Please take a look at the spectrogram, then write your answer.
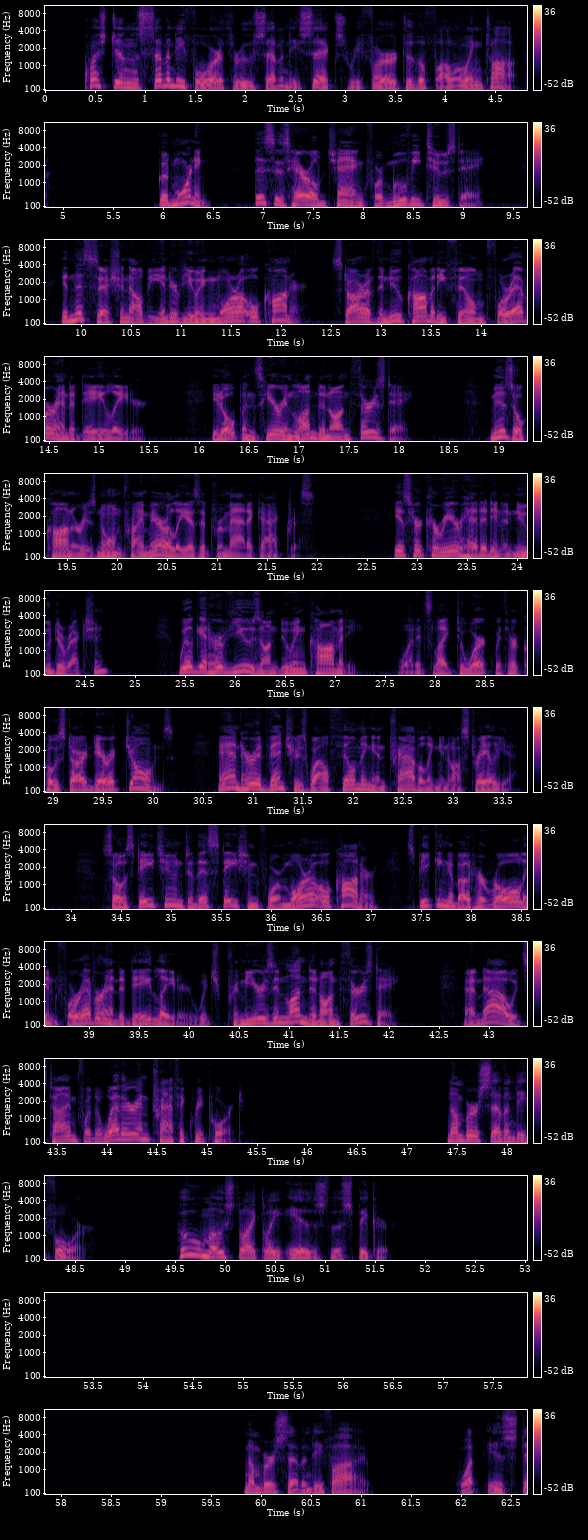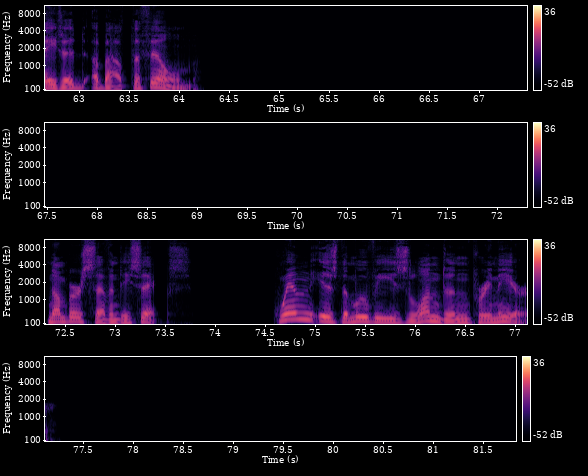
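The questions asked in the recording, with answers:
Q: Who most likely is the speaker?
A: A radio host

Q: What is stated about the film?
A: It is a comedy

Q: When is the movie's London premiere?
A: Thursday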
